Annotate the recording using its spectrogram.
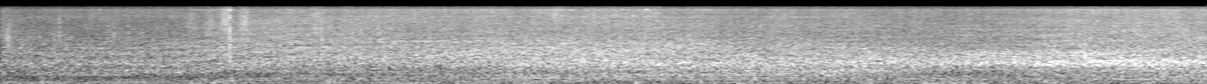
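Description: A car passing on the street, its road noise swelling steadily and peaking near the end.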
